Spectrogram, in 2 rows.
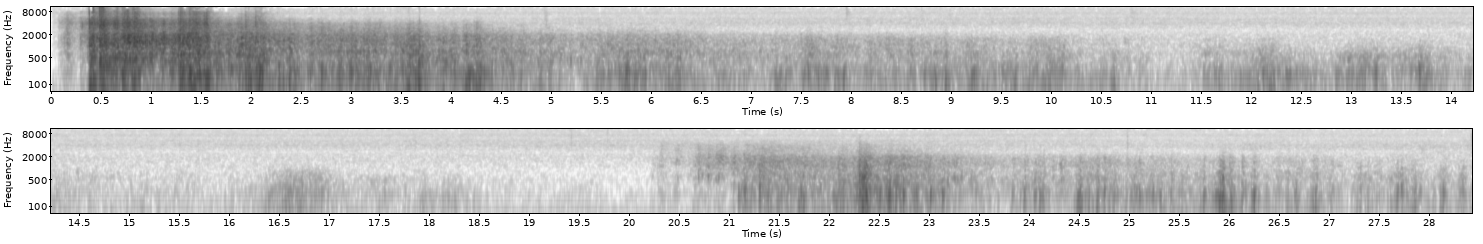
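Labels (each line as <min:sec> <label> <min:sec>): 0:00.1 Thunder rumbles across the sky. 0:14.7
0:16.1 Lightning flickers in the distance with a soft rumble during rain. 0:19.2
0:20.4 Lightning flashes through the rainy sky. 0:28.4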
